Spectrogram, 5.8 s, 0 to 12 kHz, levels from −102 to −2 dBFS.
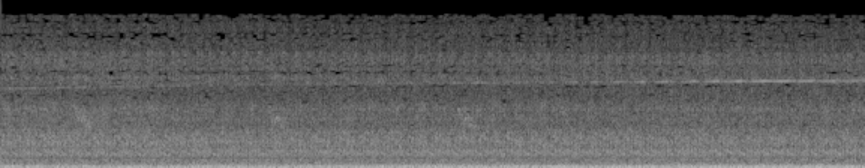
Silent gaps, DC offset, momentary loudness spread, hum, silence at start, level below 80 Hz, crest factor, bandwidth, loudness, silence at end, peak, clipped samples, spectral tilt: none; under 0.1%; 1 LU; none; 0 s; -42 dBFS; 12 dB; 11.5 kHz; -38 LUFS; 0 s; -24 dBFS; under 0.1%; -4.5 dB/octave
